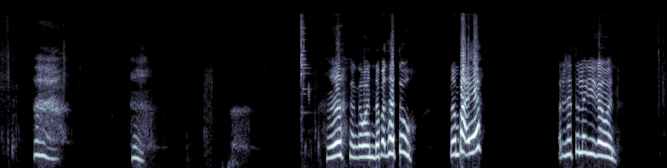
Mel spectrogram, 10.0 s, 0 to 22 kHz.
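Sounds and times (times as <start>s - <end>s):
woman speaking: 4.9s - 6.2s, 6.8s - 7.2s, 8.4s - 9.3s.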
